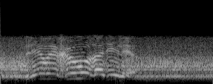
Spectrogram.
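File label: Russian left wing mood low, speech; War Thunder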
